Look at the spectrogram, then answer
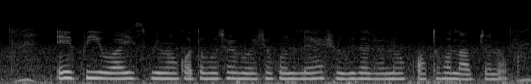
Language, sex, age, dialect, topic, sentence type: Bengali, female, 18-24, Northern/Varendri, banking, question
